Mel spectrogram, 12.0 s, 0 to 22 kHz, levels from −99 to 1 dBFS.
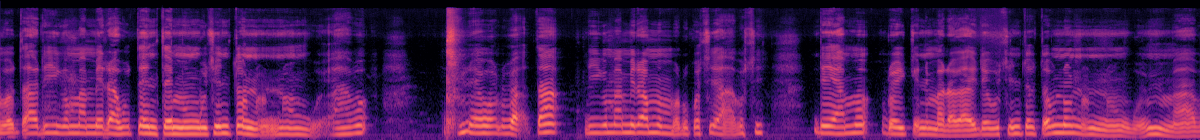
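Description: No technical fault can be heard anywhere in the speech recording.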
